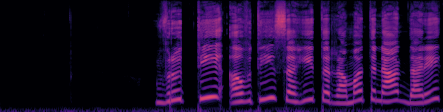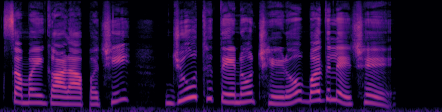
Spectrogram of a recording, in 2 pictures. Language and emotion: Gujarati, neutral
